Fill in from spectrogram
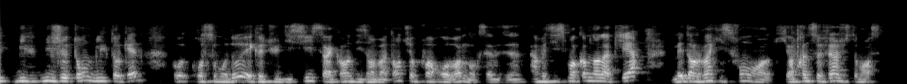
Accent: Fontainebleau, Île-de-France, France; moved away as an adult; moi j'ai grandi à Paris, à Fontainebleau, en région parisienne, Seine-et-Marne, jusqu'à 20 ans.

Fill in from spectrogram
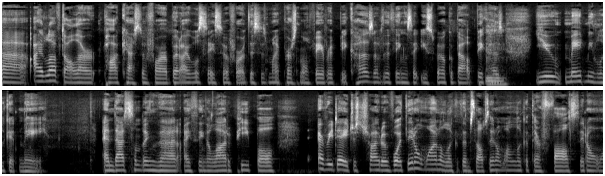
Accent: East Coast, United States; Because I'm from the East Coast

